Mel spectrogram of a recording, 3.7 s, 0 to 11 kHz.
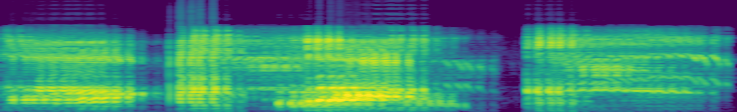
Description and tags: andrea bonin02
changer le tempo (46%), égalisation, phaser (4), wahwa, tempo
typologie: itération variée
morphologie: son complexe, groupe nodal, variation scalaire
grain de frottement, rugueux
allure vivante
